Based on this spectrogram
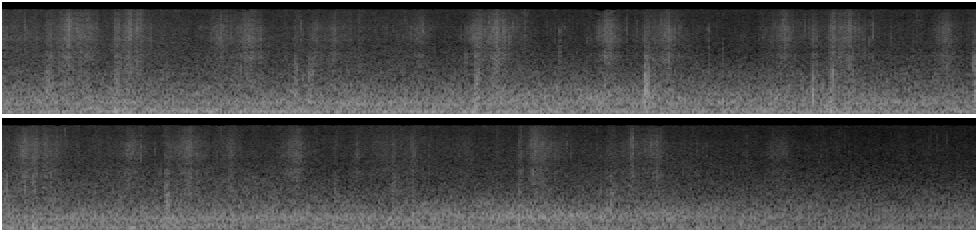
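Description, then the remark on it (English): Footsteps walk at a steady, even pace, each step a soft, crisp tap, over a constant low rumbling background hum. No one speaks. “But please, keep walking with me.”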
